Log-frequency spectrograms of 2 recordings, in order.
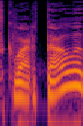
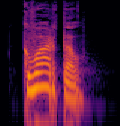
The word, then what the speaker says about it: квартал: Во всех значениях слово правильно произносить с ударением на последнем слоге. Квартал.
